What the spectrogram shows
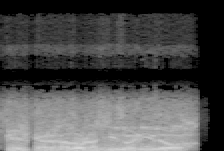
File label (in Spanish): voice message charger wounded, spanish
